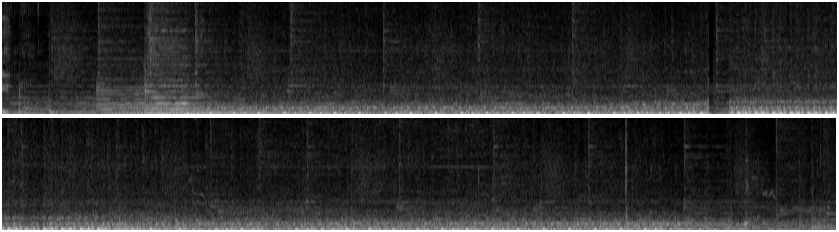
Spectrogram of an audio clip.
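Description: Indian Super Chief Limited's air-cooled V-twin engine running under way, a dense low pulsing that cuts briefly about three and a half seconds in and comes back louder. Background music plays underneath.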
